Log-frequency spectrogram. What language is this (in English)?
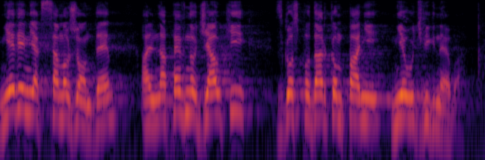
Polish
